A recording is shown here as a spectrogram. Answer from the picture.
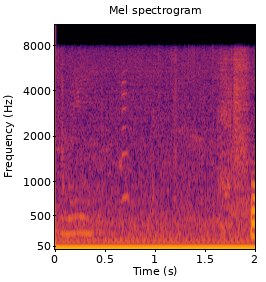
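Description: A steady low hum in a pause between two counted words, with the end of one spoken word at the start and the next word beginning at the very end. The crocheting itself is too quiet to stand out.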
